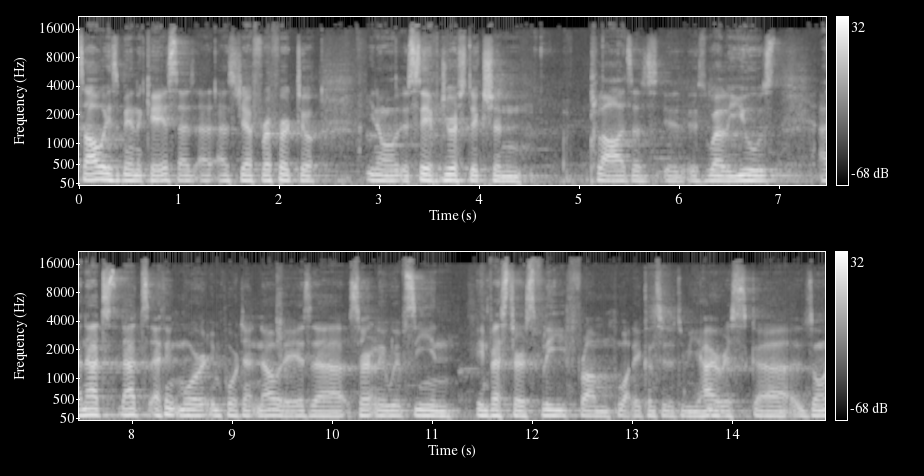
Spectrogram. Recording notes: recorded live at The Northern Miner's Canadian Mining Symposium at Canada House in London, U.K., in April 2018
